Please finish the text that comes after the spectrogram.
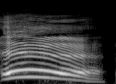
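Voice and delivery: high, loud imitated noise of rejection; super loud "ugh". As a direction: mimic her loud, drawn-out ugh. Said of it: "Like, loud".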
